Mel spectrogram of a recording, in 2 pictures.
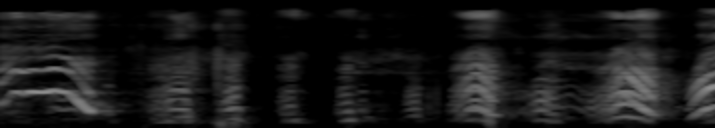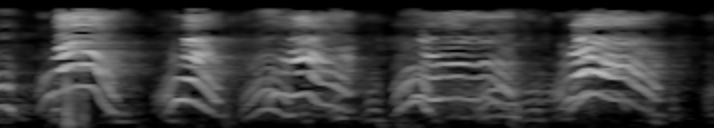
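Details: Litter of Labrador Retriever puppies, four days old, squabbling over teats; rapid arched squeaks come about every half second, building from soft to louder, shriller yelps toward the end.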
